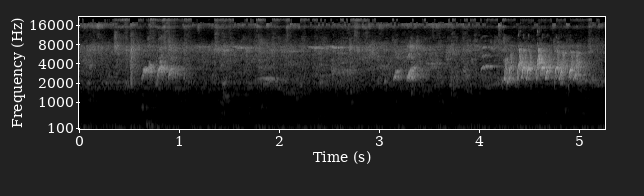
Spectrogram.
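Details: Golden-bellied gerygone, sunned with spotted doves and zebra doves, sings quietly at first with scattered high chirps, then gives a louder buzzy trill in the last second, against a steady low hum.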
